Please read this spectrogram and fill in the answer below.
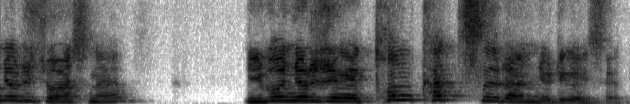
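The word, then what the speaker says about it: とんかつ: 일본 요리 중에 톤카츠라는 요리가 있어요. 톤카츠 아시죠? 한국어 발음은 뭐죠? 돈가스죠.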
